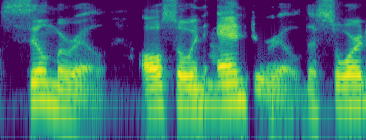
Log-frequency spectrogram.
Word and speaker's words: Silmaril: and and like uh this is for r-i-l Real it's like Brilliance in Israel silmaril also an enderil the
